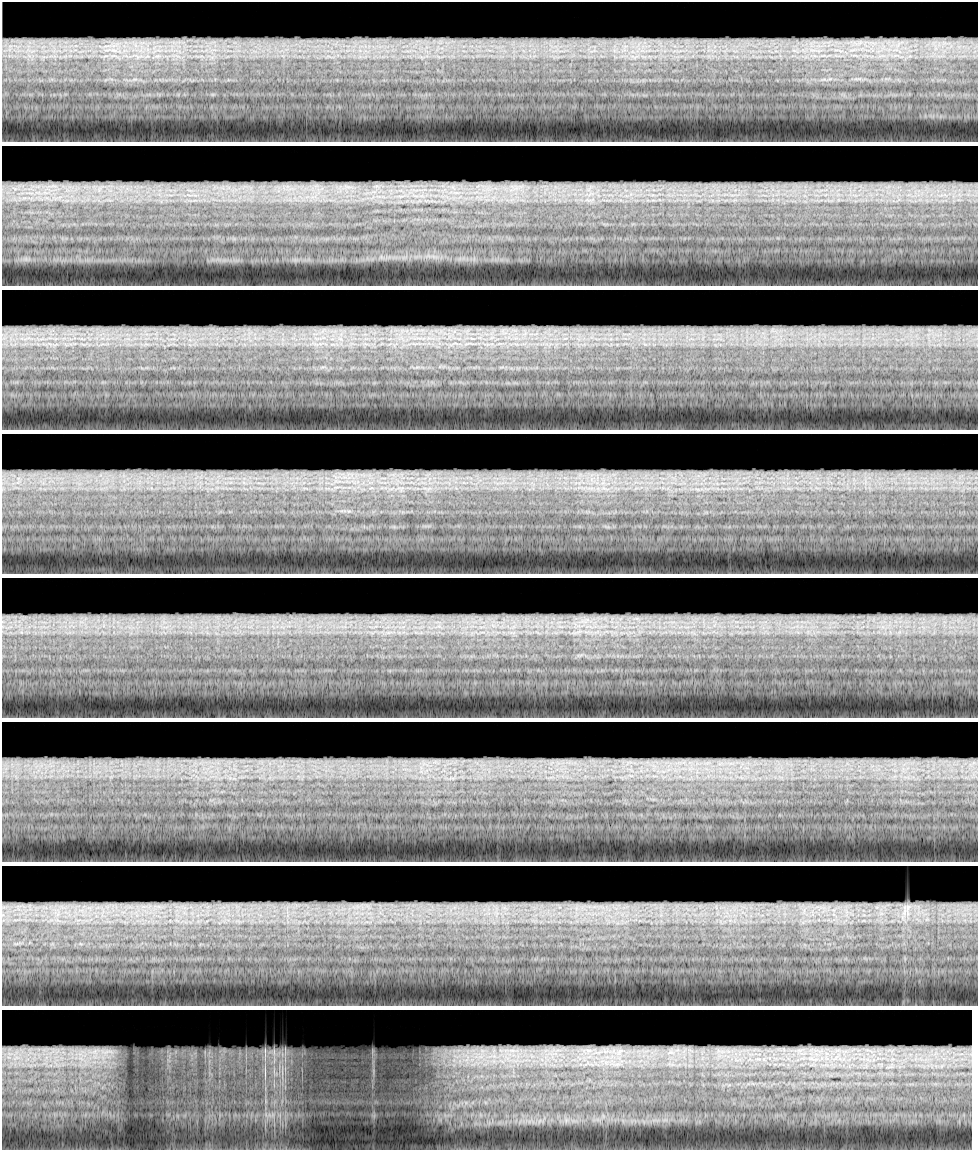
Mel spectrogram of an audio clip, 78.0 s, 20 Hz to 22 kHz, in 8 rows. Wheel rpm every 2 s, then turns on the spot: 190, 190, 190, 190, 190, 190, 190, 190, 190, 190, 190, 190, 190, 190, 190, 190, 190, 190, 190, 190, 190, 190, 190, 190, 190, 190, 180, 180, 180, 180, 190, 180, 180, 180, 150, 30, 80, 210, 210.
70-72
